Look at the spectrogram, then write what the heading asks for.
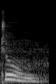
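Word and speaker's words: tomb: तो टोम्ब नहीं होता वो, इट्स टूम।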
